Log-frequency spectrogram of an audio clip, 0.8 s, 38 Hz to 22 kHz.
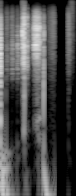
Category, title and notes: Sound effects > Experimental
Glitch Percs 14 perkroll
percussion, glitch, glitchy, alien, clap, impact, snap, zap, crack, idm, experimental, fx, whizz, lazer, sfx, impacts, abstract, laser, hiphop, perc, pop, edm, otherworldy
